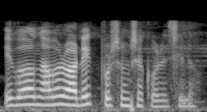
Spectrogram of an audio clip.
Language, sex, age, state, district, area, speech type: Bengali, female, 18-30, West Bengal, Uttar Dinajpur, urban, spontaneous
